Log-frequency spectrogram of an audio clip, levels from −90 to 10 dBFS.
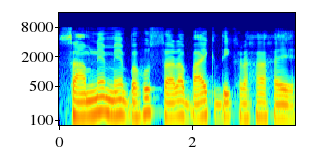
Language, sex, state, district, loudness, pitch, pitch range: Hindi, male, Haryana, Rohtak, -19 LUFS, 120 Hz, 110-125 Hz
